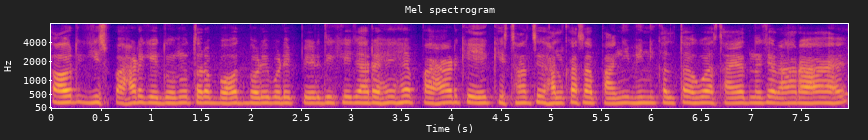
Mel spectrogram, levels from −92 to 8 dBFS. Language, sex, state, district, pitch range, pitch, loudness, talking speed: Hindi, male, Bihar, Lakhisarai, 195-205 Hz, 200 Hz, -18 LUFS, 220 wpm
